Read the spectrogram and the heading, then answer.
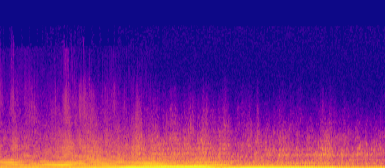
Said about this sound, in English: Well, I drove down to the San Mateo Airport, found the Cranston Flying Service building, and got out of the car and waited. It was a nice afternoon, so I stood watching some of the planes take off and land.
